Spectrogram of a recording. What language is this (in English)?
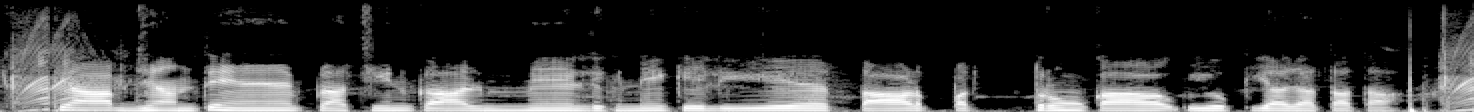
Hindi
